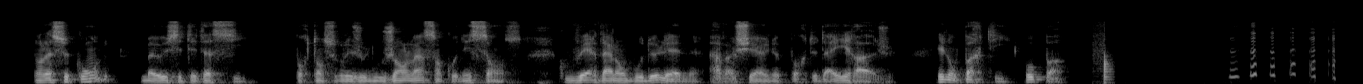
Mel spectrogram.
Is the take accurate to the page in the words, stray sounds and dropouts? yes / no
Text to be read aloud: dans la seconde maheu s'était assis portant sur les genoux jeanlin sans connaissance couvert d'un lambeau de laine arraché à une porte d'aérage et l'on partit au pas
no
